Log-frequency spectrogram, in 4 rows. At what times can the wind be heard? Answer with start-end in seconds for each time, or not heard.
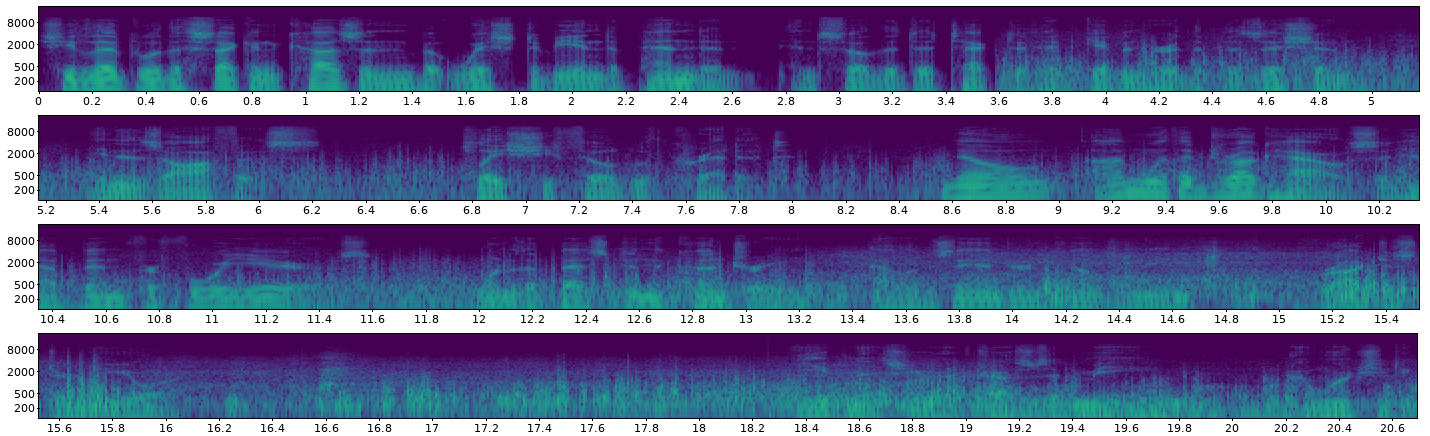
3.5-20.6.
